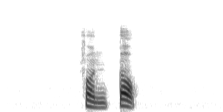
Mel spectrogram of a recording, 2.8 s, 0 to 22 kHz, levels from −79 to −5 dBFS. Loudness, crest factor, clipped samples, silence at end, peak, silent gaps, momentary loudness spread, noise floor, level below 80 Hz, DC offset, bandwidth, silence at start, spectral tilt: -23 LUFS; 20 dB; under 0.1%; 1.1 s; -6 dBFS; none; 8 LU; -74 dBFS; -76 dBFS; under 0.1%; 8.2 kHz; 1.05 s; -5.5 dB/octave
